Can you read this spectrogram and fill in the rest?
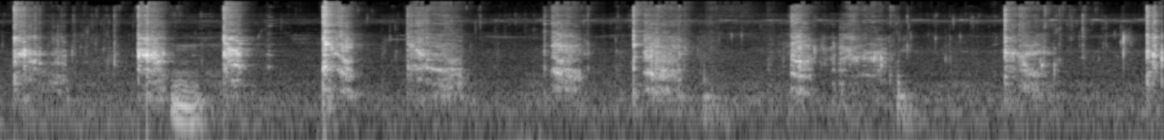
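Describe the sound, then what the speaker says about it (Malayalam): A spoon stirs Kerala-style chicken stew in a pot, with intermittent clanks and scrapes against the metal in separate strokes, close and moderately loud. "ഒന്നുകൂടെ അടി തട്ടി ഒന്നുകൂടെ ഇളക്കിക്ക്"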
